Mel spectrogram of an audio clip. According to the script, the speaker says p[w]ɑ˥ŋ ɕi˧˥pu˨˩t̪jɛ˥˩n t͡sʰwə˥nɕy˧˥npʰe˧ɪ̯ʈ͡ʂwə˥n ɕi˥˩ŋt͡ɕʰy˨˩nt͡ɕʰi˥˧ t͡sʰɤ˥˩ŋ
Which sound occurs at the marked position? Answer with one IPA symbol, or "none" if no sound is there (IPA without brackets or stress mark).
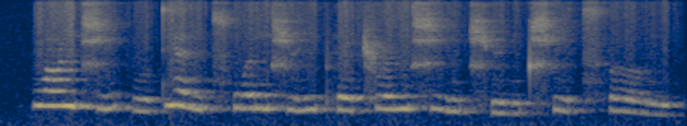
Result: w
